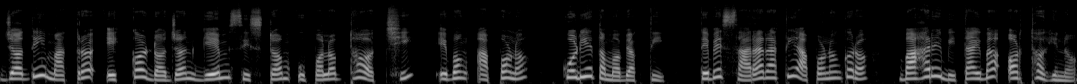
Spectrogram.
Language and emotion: Odia, neutral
